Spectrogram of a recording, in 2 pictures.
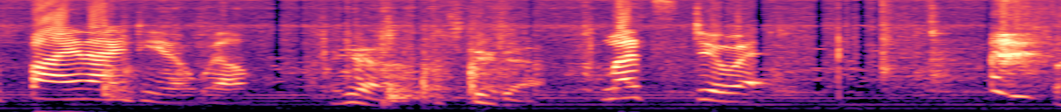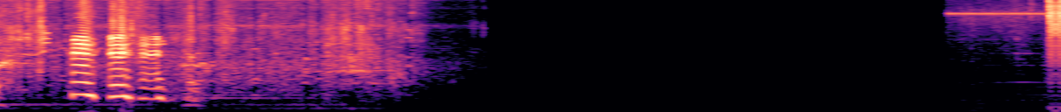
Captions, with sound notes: That's a fine idea Will. Yeah let's do that. Let's do it! [Laughter]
